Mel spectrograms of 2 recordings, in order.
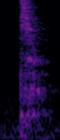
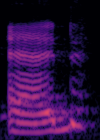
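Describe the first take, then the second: First: The ending is a single voiceless t sound. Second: The ending is a full syllable, id. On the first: "or it could make the T sound" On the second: "It could say ed"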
